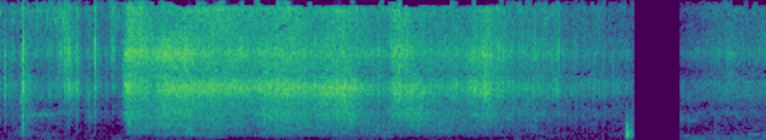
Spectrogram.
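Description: Batter sizzles softly as it spreads on a hot pan.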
